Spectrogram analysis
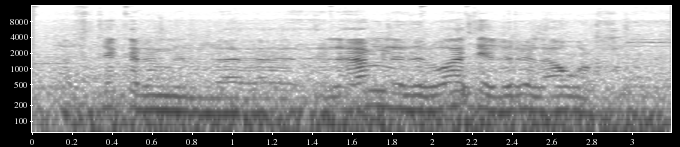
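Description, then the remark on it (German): A car drives through city traffic in Cairo, heading away from Tahrir Square, its engine rumble low and steady throughout, with a voice talking over it. “Er lenkt sein Auto weg vom Tahrirplatz, weg von der Politik, die seinem Land kein Glück gebracht hat.”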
